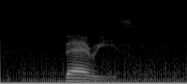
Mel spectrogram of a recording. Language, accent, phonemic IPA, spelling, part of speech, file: English, UK, /ˈvɛəɹiːz/, varies, verb, En-uk-varies.ogg
- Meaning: third-person singular simple present indicative of vary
